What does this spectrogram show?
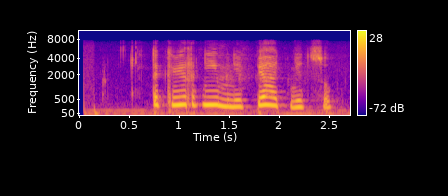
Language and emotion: Russian, sad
